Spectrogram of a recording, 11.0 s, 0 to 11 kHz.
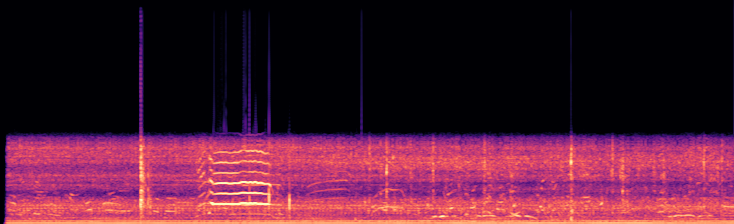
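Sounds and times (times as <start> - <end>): faint voices: 0.1 - 11.0
pump engine idling: 0.1 - 11.0.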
